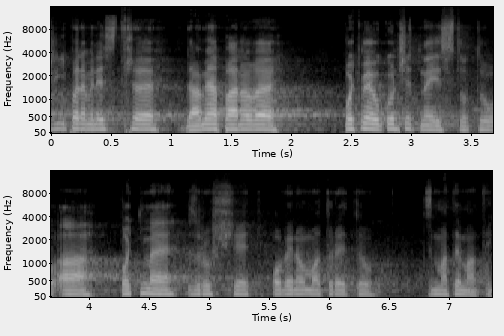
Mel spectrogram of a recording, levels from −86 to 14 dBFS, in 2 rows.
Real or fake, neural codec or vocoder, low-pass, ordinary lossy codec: real; none; 14.4 kHz; Opus, 24 kbps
